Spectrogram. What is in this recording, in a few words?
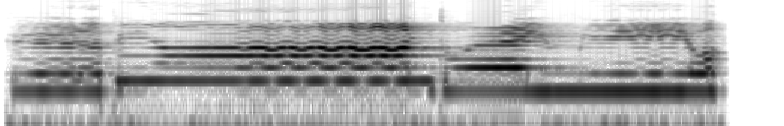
robot; Mozart Lyric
